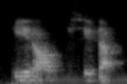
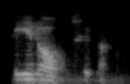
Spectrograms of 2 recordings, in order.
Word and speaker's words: Pteropsida: one is to be Pteropsida. Pteropsida. Here, now I would like to write Pteropsida. So P is silent, no?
